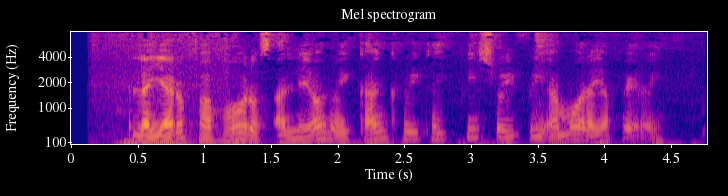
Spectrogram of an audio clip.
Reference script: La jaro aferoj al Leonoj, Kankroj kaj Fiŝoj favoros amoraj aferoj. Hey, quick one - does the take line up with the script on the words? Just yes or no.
no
